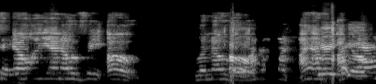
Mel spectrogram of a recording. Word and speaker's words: Lenovo: How do you spell it? Lenova, and then the word yoga. It's Lenovo.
